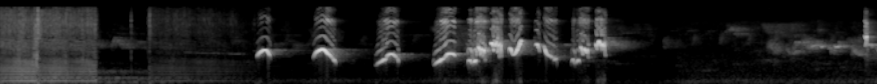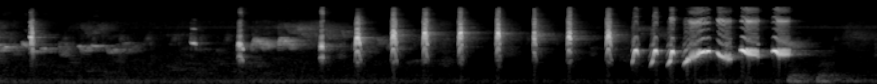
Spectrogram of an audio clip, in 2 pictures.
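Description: White-rumped shama (murai batu), a young male just out of its spotted juvenile plumage, singing: loud slurred whistles, then a scratchy chatter, then a run of sharp clicking notes at about three a second that speed up, ending in a quick burst of down-slurred whistles.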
